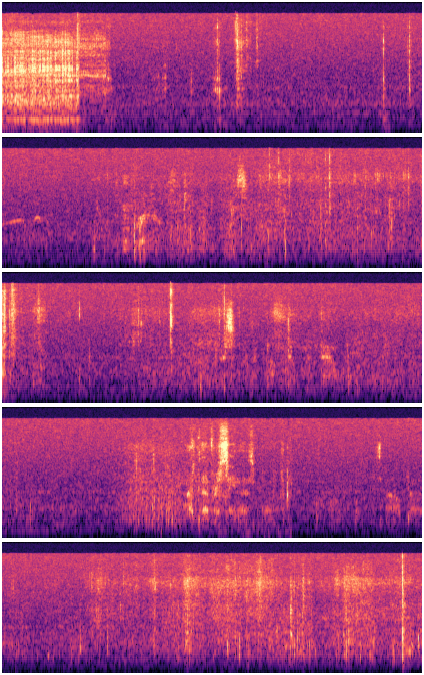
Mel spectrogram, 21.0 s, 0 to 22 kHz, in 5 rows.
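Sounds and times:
faint whispering voices: 5.1 - 7.8, 10.2 - 12.6, 13.9 - 15.5, 16.3 - 21.0.

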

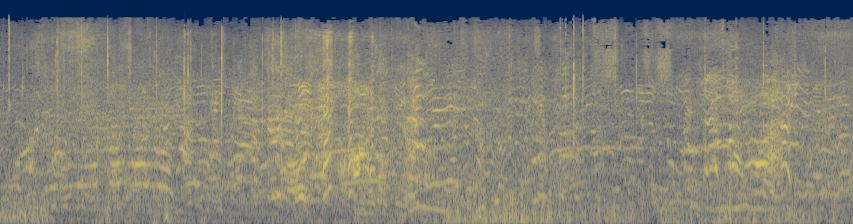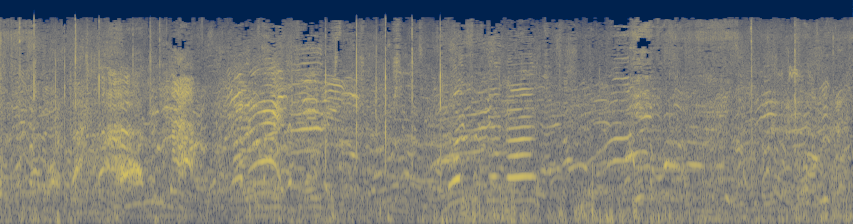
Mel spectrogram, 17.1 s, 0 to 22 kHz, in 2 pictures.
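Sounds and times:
overlapping voices chattering: 0.0 - 17.0.

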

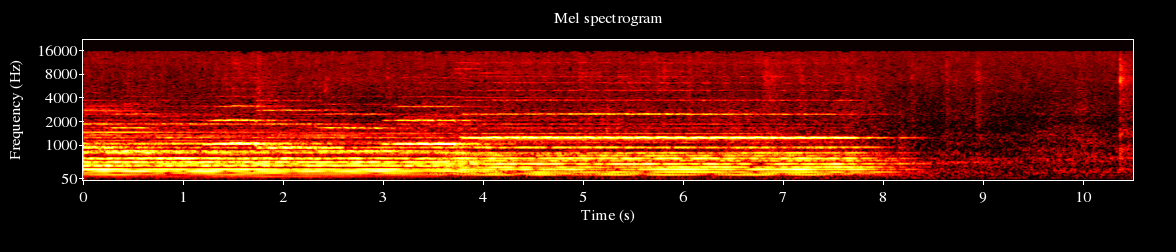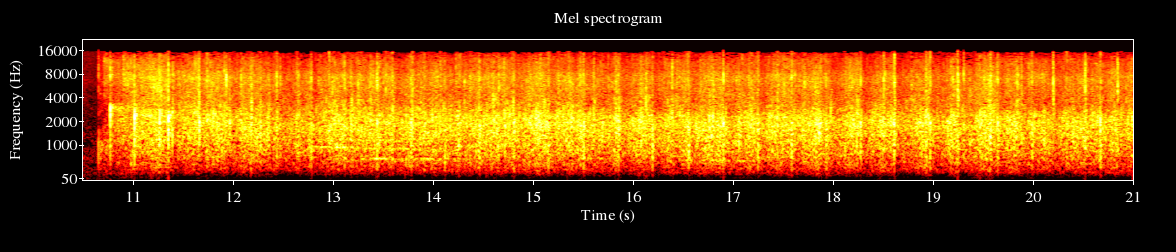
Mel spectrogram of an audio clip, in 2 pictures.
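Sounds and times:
audience clapping: 10.6 - 21.0.

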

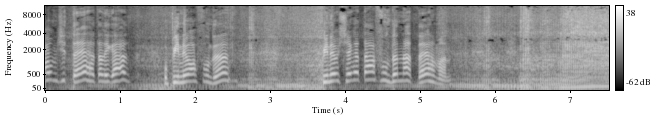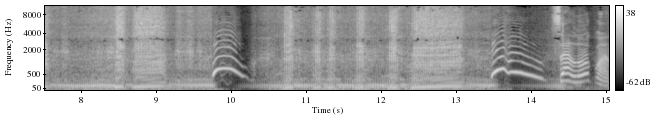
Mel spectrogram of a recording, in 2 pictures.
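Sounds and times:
motorcycle engine revving under load: 2.2 - 3.9, 5.4 - 9.8, 10.4 - 13.5
person whooping shouts: 9.8 - 10.3, 13.5 - 14.3.

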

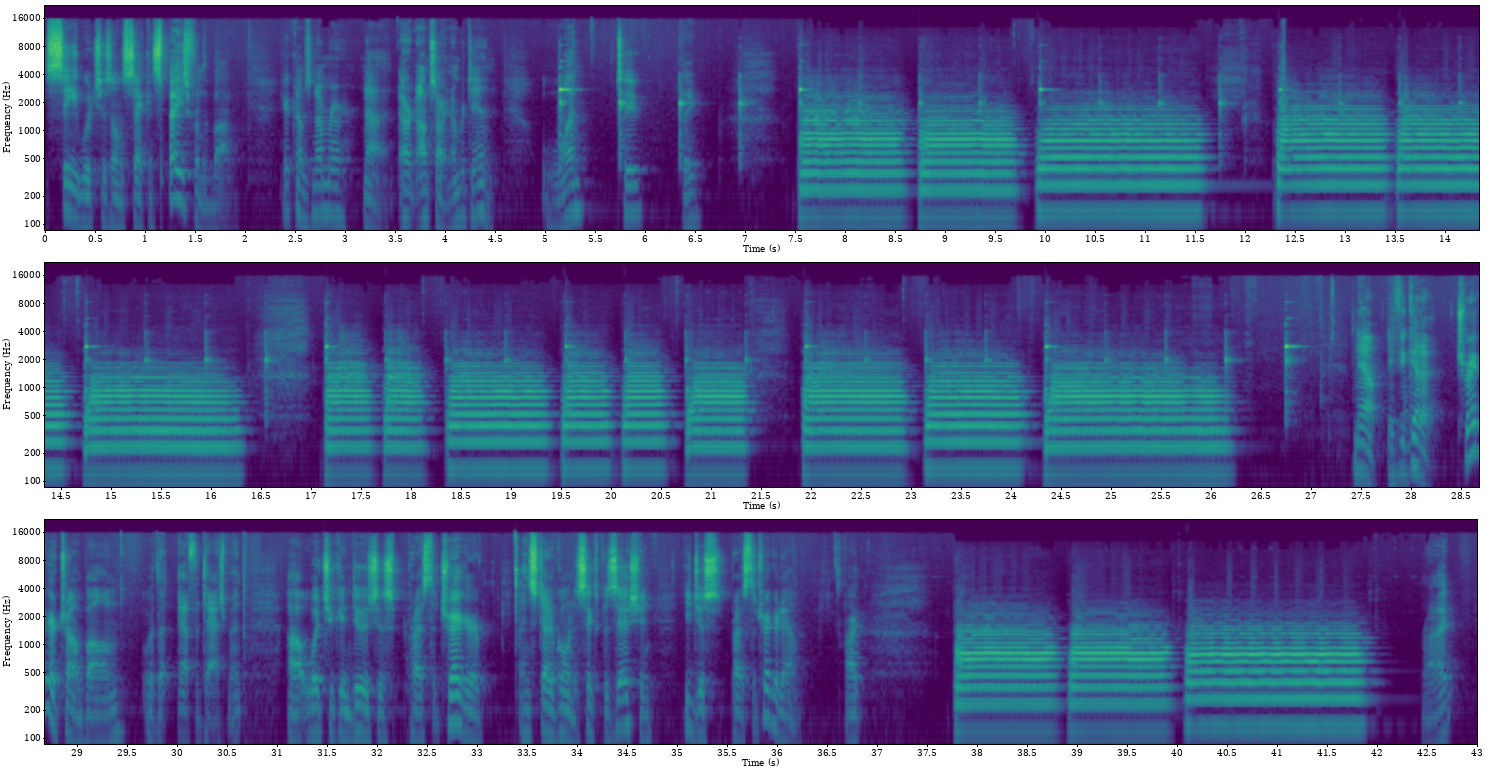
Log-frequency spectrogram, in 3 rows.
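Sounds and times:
breath intake: 6.8 - 7.4, 16.4 - 17.1, 36.9 - 37.7
trombone playing low notes: 7.5 - 16.4, 17.1 - 26.4, 37.8 - 42.1.

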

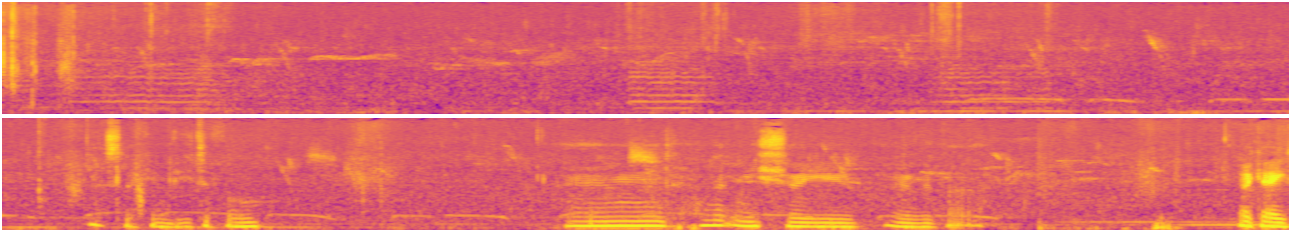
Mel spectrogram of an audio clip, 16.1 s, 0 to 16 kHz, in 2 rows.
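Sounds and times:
bumblebee buzzing faintly: 0.3 - 1.7, 3.8 - 7.0.

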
